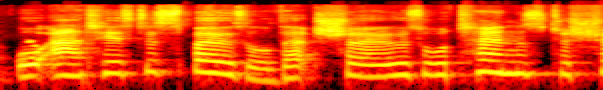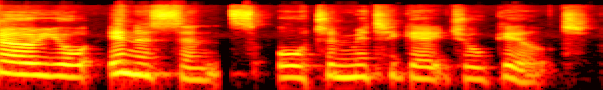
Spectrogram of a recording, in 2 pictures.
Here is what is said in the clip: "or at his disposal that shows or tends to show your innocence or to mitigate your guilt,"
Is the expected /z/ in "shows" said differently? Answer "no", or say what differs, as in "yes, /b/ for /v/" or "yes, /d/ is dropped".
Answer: no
